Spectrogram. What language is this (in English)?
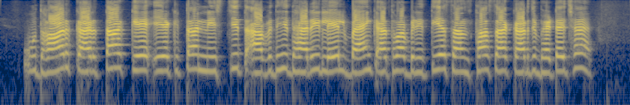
Maithili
